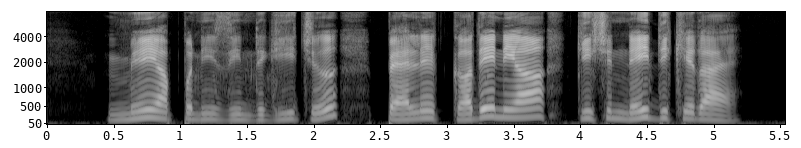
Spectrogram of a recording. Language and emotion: Dogri, surprised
